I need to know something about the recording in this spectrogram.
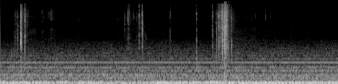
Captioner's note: branches snapping nearby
